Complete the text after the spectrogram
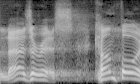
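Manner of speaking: low deep voice. Retelling the Lazarus story, quoting him being called from the tomb: deep voice. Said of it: "he always says it in a deep voice".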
